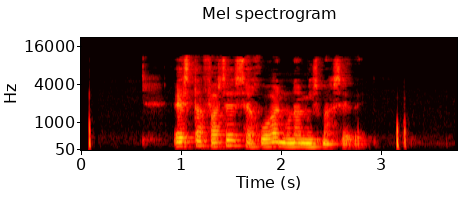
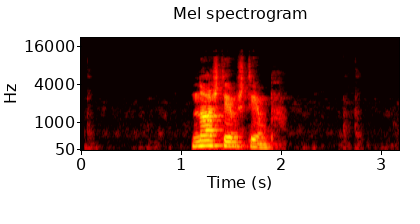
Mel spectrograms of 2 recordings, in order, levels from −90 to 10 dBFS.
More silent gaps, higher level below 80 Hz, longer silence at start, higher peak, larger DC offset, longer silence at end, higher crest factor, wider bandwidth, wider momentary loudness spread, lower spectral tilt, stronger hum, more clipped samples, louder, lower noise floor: neither; second, -76 dBFS vs -68 dBFS; second, 0.6 s vs 1.1 s; second, -12 dBFS vs -4 dBFS; neither; second, 0.95 s vs 1.25 s; about the same, 18 dB vs 22 dB; about the same, 11.5 kHz vs 11 kHz; first, 17 LU vs 11 LU; second, -3.5 dB/octave vs -6.5 dB/octave; neither; neither; second, -27 LUFS vs -21 LUFS; second, -68 dBFS vs -73 dBFS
